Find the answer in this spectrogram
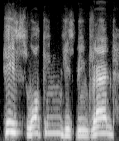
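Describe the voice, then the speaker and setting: A man, a Buddhist monk teacher, telling a story in a dharma talk, speaking slowly and deliberately and repeating phrases. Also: high voice, expressive, no echo, highs cut off.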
